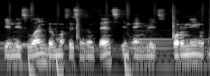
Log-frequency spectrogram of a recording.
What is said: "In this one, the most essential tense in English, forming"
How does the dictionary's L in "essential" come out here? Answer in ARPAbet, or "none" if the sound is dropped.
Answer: N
